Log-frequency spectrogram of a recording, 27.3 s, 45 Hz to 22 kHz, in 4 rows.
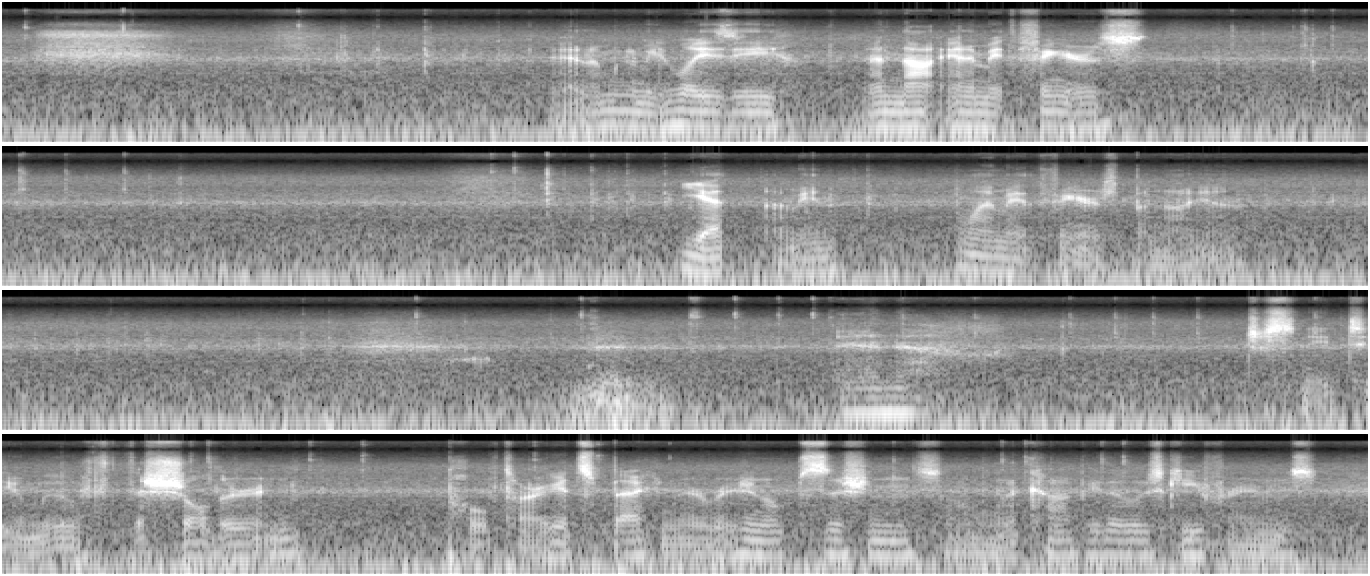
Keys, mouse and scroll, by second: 2.6-3.1 Left, 4.3 Right, 4.5 Right, 4.7 Right, 5.4 Right, 7.9 g, 10.2 Left, 10.4 Left, 10.7 Left, 11.2 Right, 11.5 Right, 11.8 Right, 12.2 Right, 12.5 Right, 12.9-13.6 Right, 13.9 Right, 14.2 Right, 17.7 Right, 20.2-23.4 typing.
